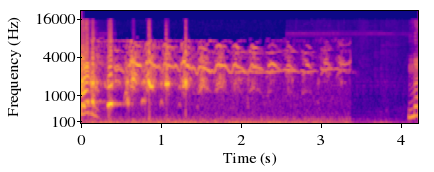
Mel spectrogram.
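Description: High-pitched, quavering giggle, a comic laughter sound effect that wavers quickly up and down in pitch and drifts slightly lower, then cuts off abruptly about three and a half seconds in.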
